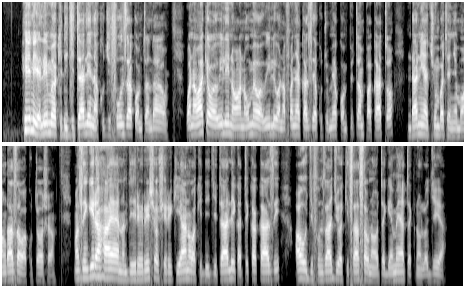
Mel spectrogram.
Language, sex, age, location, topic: Swahili, male, 25-35, Nairobi, education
